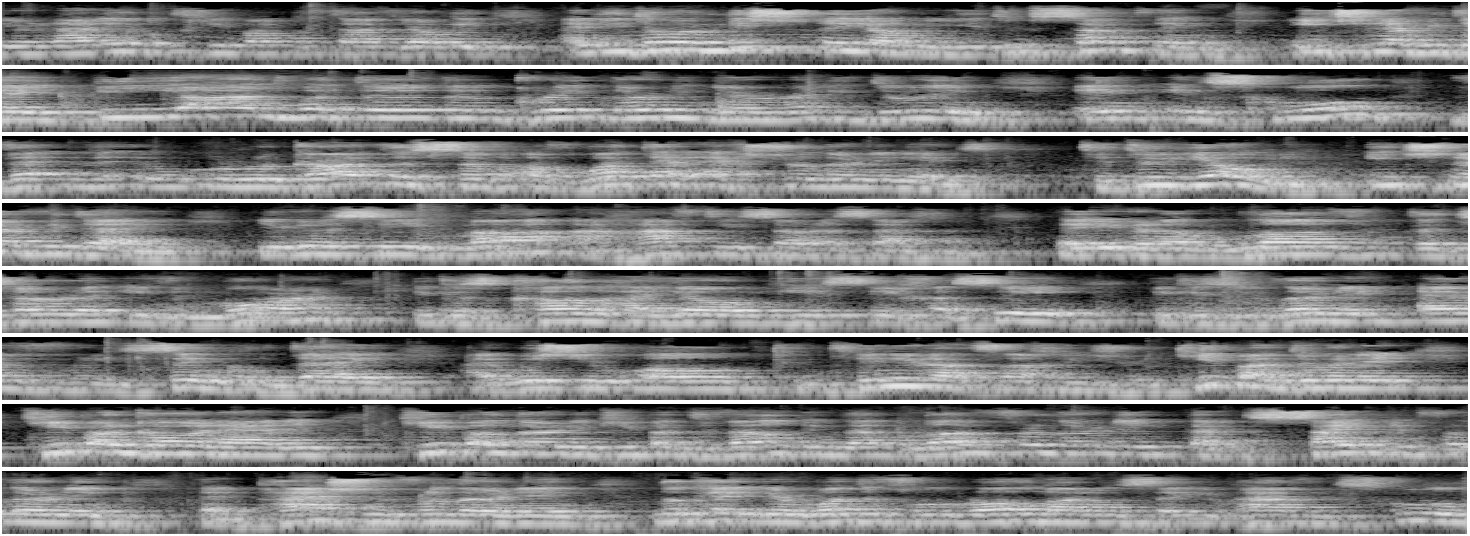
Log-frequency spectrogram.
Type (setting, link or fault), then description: setting, busy venue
